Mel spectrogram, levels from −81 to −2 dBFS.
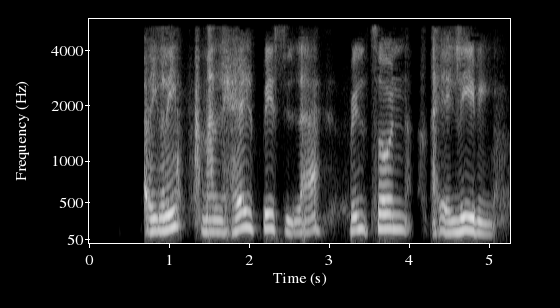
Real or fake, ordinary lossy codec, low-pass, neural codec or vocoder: fake; MP3, 32 kbps; 5.4 kHz; codec, 16 kHz in and 24 kHz out, 0.9 kbps, LongCat-Audio-Codec, fine tuned four codebook decoder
